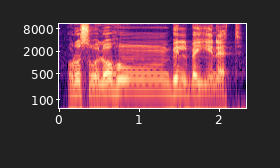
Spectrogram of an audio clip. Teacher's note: الاخفاء الشفوي رسلهم بالبينات في غنه حركتين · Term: الإخفاء الشفوي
